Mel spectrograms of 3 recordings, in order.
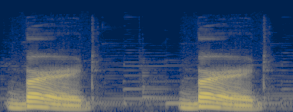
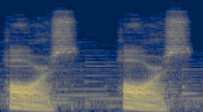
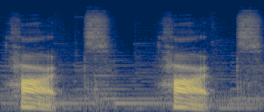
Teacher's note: American English is a rhotic language, meaning the R as in car is noticeably pronounced.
